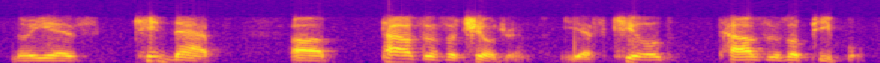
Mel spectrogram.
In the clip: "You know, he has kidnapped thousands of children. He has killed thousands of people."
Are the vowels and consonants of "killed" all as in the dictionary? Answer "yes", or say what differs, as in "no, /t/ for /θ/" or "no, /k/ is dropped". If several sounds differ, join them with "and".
yes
